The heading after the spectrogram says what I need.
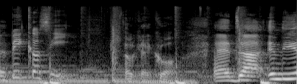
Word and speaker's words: Vico C: Vico C.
